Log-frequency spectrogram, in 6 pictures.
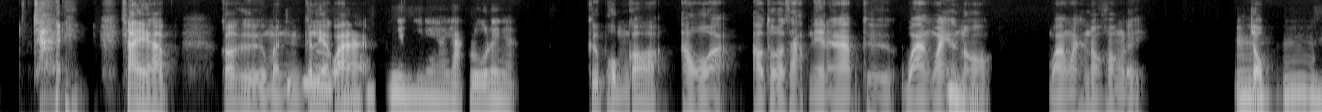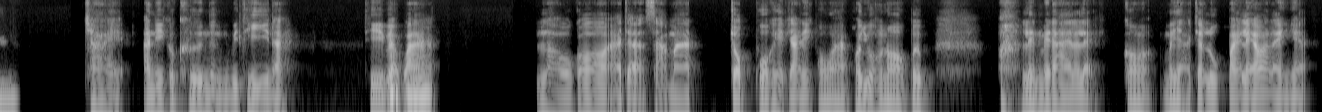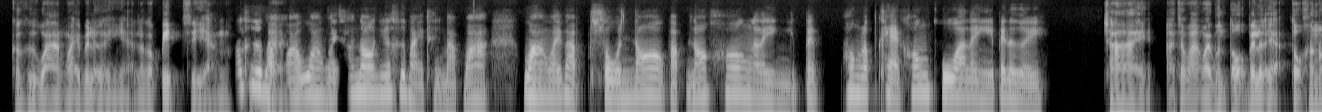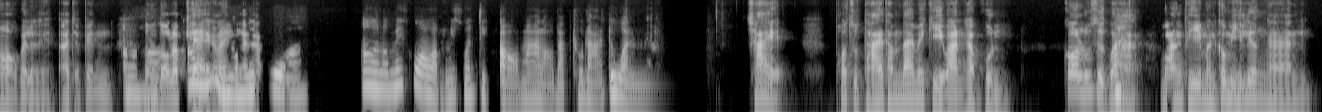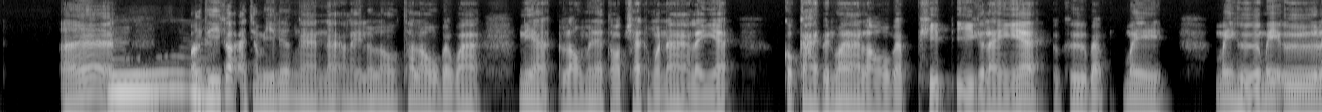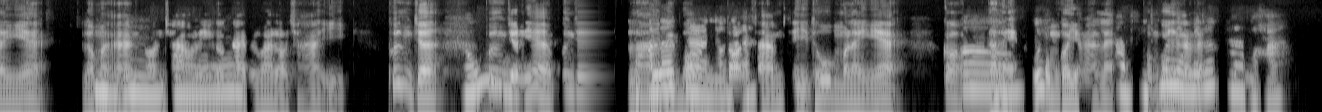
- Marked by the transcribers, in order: laughing while speaking: "ใช่"; distorted speech; tapping; other background noise; unintelligible speech; laughing while speaking: "ก็มีเรื่อง"; chuckle; drawn out: "อืม"
- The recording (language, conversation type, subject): Thai, podcast, คุณมีเทคนิคอะไรบ้างที่จะเลิกเล่นโทรศัพท์มือถือดึกๆ?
